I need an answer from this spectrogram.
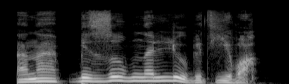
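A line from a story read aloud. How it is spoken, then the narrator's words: Whisper. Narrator (Russian): прошептал он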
